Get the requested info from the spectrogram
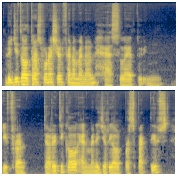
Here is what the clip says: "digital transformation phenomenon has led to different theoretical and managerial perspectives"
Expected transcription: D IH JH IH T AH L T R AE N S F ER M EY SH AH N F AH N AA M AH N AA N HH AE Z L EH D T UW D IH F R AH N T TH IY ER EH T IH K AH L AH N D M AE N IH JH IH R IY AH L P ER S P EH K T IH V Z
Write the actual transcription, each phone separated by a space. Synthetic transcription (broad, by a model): D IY JH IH T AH L T R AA N S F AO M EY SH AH N F AH N AA M AH N AA N HH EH S L EH D T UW D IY F R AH N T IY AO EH T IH K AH L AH N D M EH N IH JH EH R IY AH L P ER S P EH K T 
